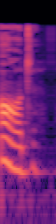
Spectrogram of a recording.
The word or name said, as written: odd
